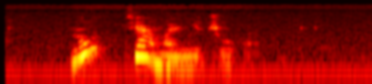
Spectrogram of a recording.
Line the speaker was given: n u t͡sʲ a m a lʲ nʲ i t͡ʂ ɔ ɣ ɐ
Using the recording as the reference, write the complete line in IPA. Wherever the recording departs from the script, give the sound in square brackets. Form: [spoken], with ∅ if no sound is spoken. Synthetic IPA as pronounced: n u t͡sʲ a m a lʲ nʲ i t͡ʂ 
